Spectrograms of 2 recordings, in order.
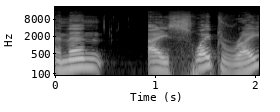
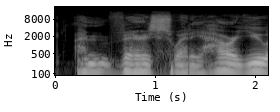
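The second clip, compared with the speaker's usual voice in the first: put-on soft, slow, sultry come-hither tone; 3 semitones lower, 6 dB quieter than usual. Pretending she sent him a sultry message, retelling it in a mock sultry voice. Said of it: "but let's pretend she did".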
